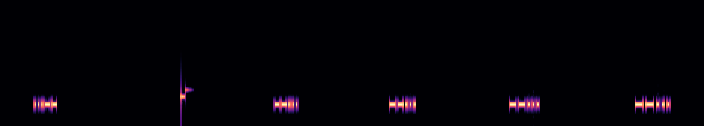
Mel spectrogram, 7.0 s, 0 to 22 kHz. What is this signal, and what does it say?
Morse code, heard as a keyed tone, about 60 wpm, spaced as for 9 wpm, 700 Hz. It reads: 3 7777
